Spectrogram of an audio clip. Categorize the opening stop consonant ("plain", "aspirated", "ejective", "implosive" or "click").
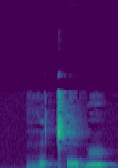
click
